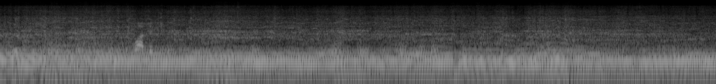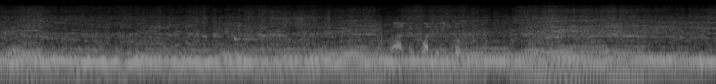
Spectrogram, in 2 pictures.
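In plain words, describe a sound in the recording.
A quad bike engine rumbles steadily close by, rising and falling as it climbs.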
